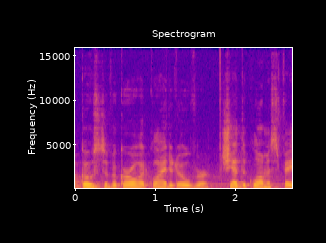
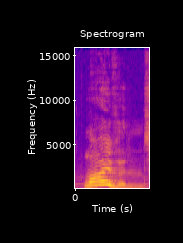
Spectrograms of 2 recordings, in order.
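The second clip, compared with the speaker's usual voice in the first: loud, higher mock-startled cry; fake astonishment; 4 semitones higher, 6 dB louder than usual. A narrator's reading. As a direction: overplay being surprised. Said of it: "giving a huge fake jump".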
